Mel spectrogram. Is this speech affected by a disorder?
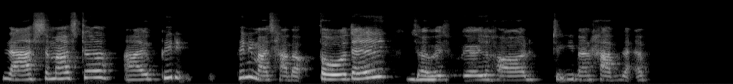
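Yes: deafness, profound, severe; speech therapy for speaking and listening in deaf and hard of hearing program.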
